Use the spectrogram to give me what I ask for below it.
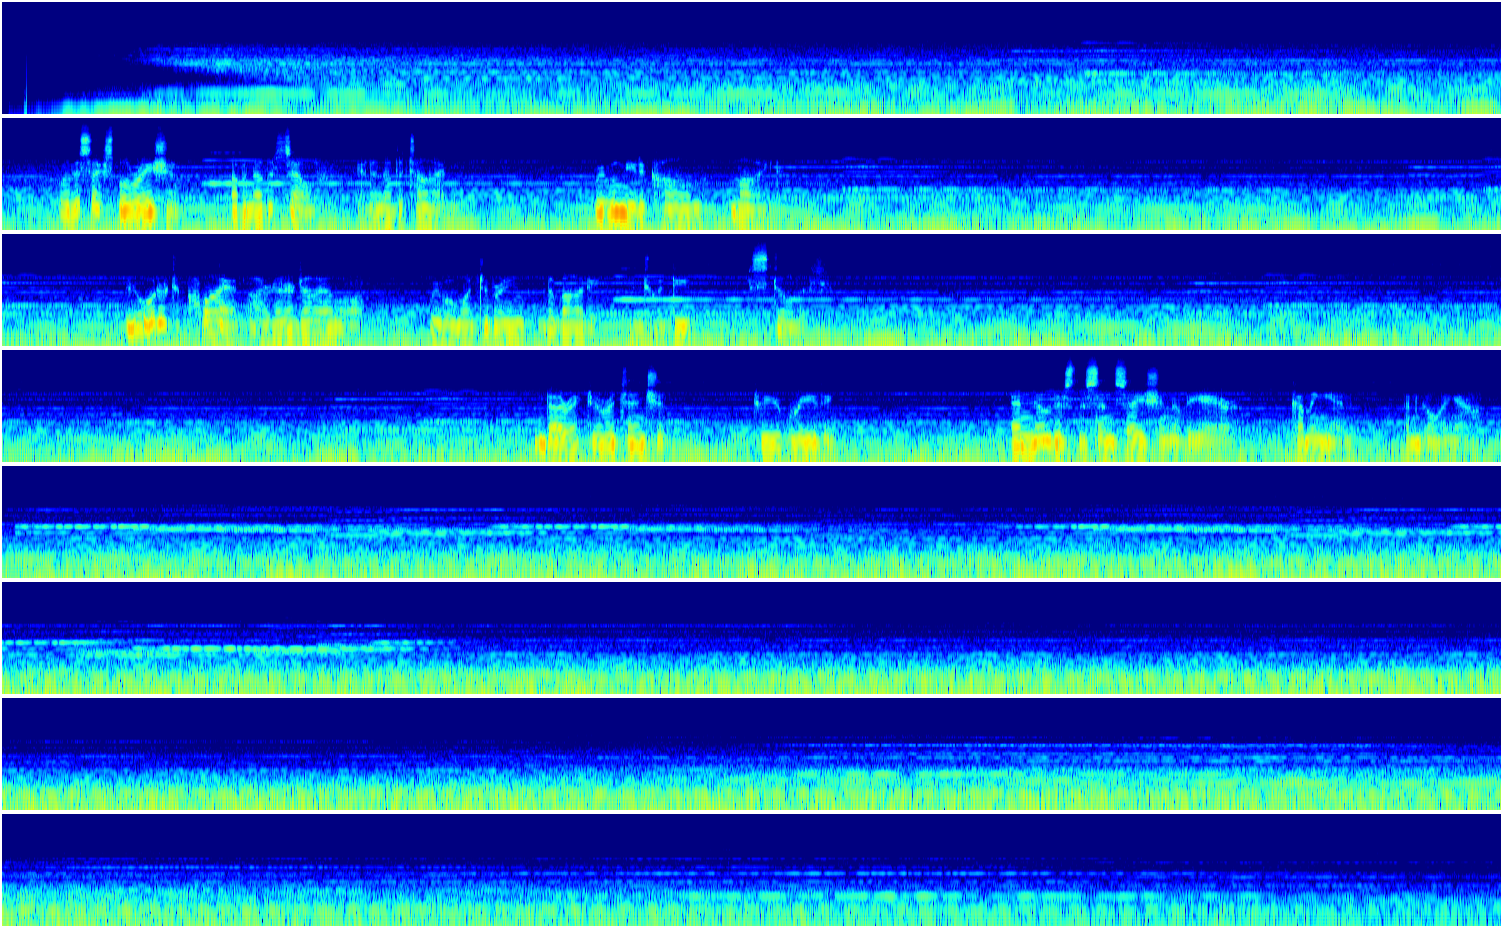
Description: Hemi-Sync® le frequenze ti aiutano ad andare oltre il tempo e lo spazio per rilassarti profondamente nella quiete mentre espandi la tua coscienza e ottieni intuizioni sullo scopo della tua vita.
